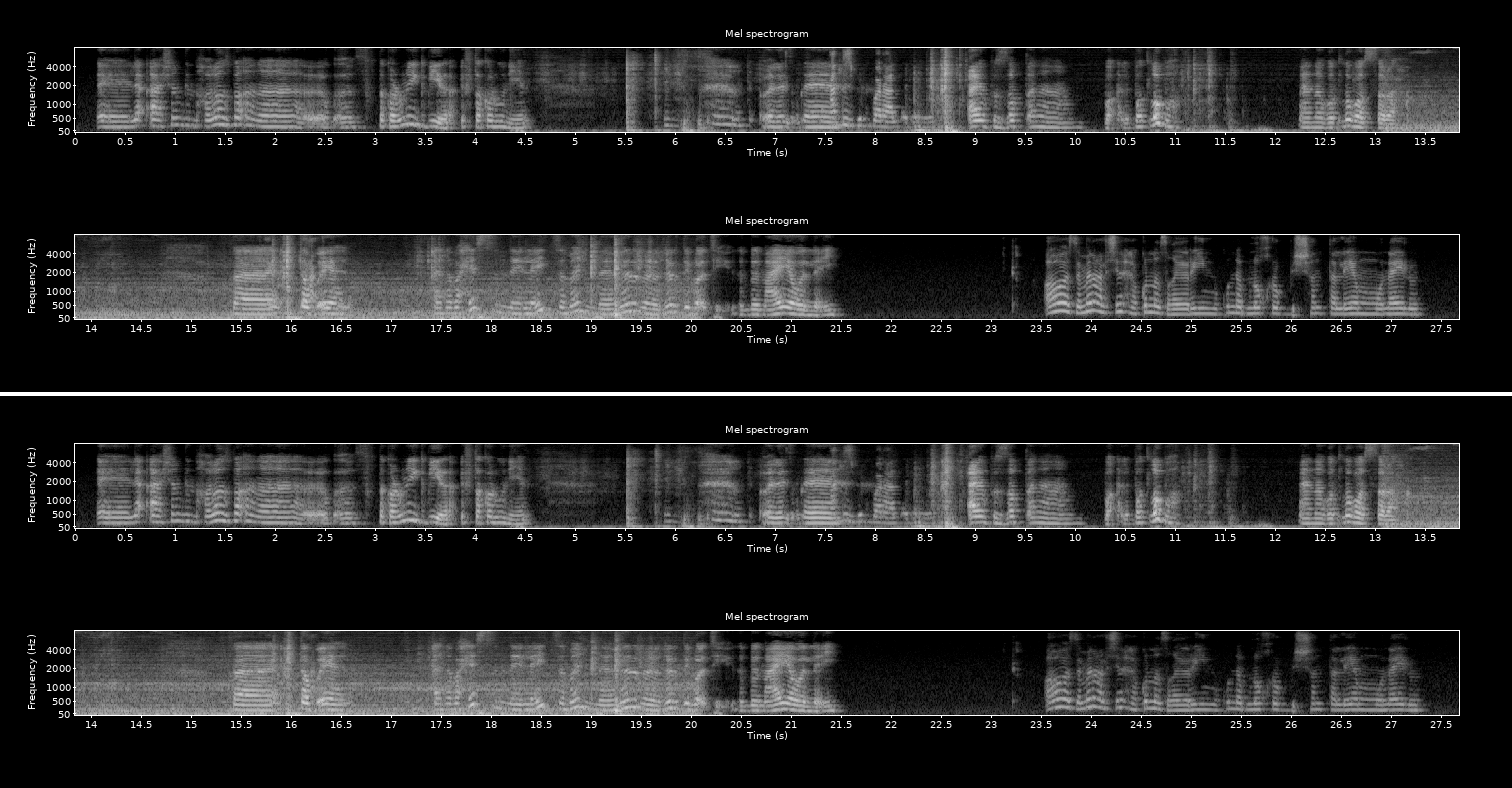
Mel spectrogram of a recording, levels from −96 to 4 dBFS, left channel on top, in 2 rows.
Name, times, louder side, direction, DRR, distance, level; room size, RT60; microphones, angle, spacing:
voice 1, 0.2-2.8 3.1-4.5 6.3-7.7 8.9-11.1 12.2-13.3 14.7-15.2 15.4-16.6 17.4-21.5, equal, 15° right, 0.7 m, -27 dB
sound 1, 4.3-10.2 10.7-20.3, left 2 dB, 80° left, 1.2 m, -34 dB
voice 2, 5.9-6.7 7.5-8.6 15.7-16.6 23.5-27.3, left 5 dB, 60° left, 0.6 m, -33 dB
sound 2, 13.1-20.1, right 1 dB, 45° right, 1.2 m, -32 dB
4.7 x 2.1 x 3.9 m
head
